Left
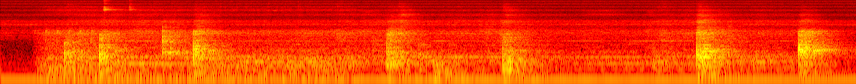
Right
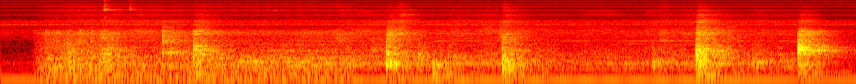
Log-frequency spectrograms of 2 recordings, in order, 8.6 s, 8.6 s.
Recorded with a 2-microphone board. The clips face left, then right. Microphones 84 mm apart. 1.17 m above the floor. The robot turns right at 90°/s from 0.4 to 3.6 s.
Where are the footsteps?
35° left (ahead or behind), 4 m; by 8.2 s 60° right (ahead or behind), 5.5 m.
